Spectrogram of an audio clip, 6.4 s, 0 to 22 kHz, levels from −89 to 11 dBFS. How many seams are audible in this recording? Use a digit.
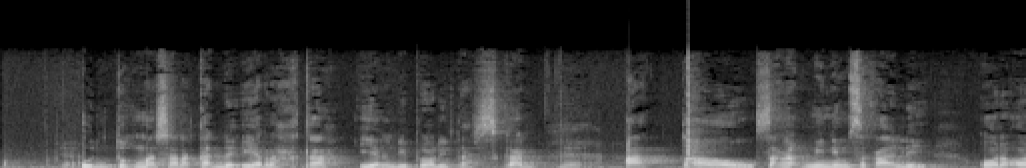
1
